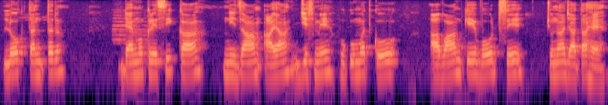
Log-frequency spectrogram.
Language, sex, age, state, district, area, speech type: Urdu, male, 18-30, Delhi, North East Delhi, urban, spontaneous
